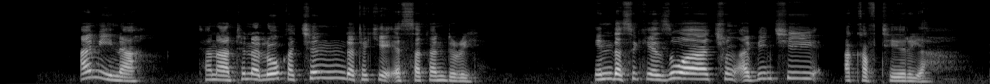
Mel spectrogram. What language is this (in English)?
Hausa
